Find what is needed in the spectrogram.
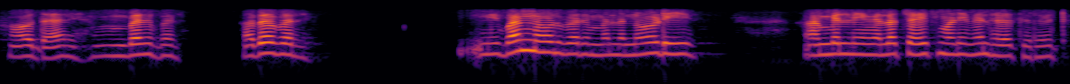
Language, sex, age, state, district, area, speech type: Kannada, female, 30-45, Karnataka, Gadag, urban, conversation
